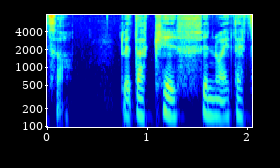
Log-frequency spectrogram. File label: "cyff", Welsh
